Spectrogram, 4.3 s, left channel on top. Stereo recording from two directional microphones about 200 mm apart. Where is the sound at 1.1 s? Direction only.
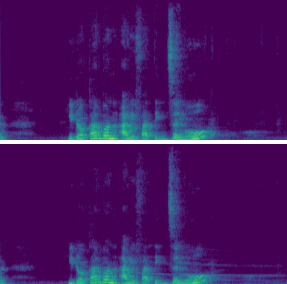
40° left (ahead or behind).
